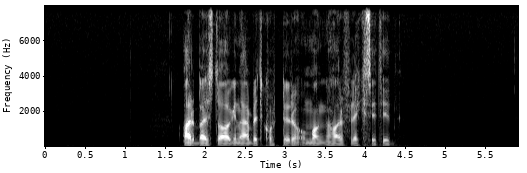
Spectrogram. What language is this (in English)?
Norwegian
